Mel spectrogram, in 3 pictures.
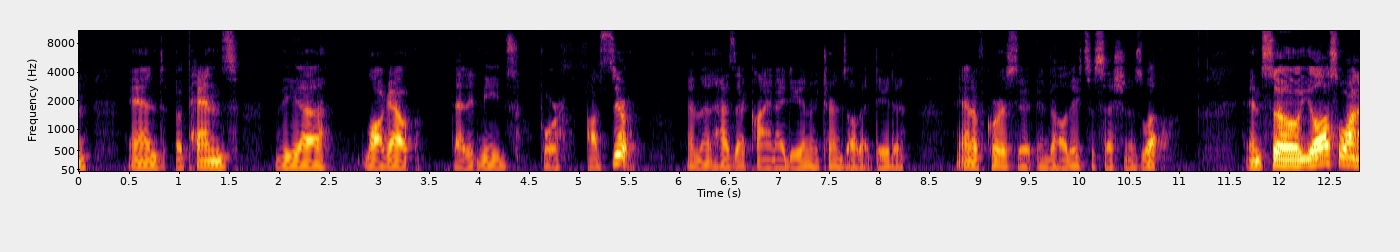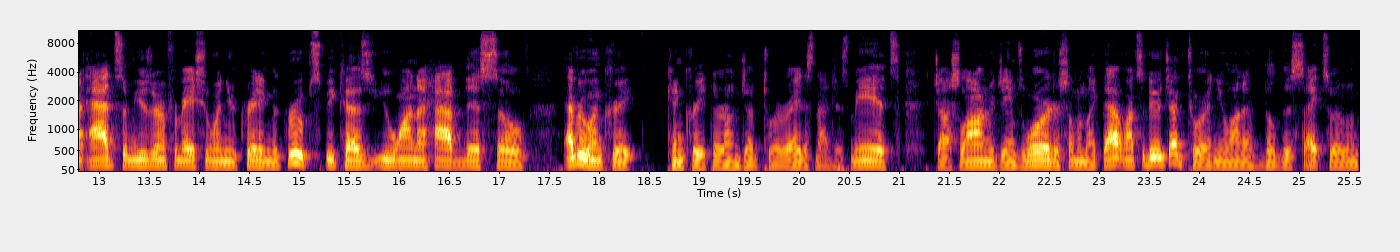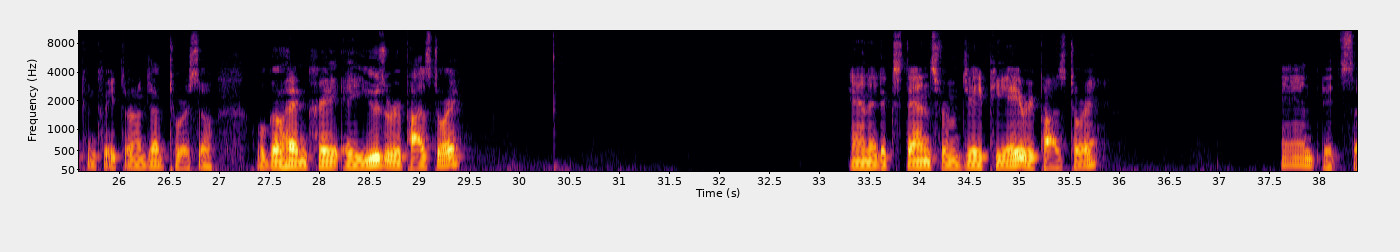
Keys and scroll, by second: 30.3 super+n, 36.6 Return.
